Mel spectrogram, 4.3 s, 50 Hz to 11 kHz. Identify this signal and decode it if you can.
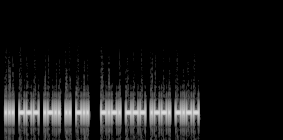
Morse code, heard as a keyed tone, about 49 wpm, 700 Hz. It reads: SOLID COPY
